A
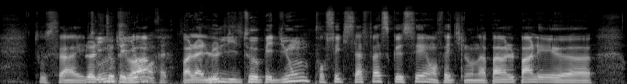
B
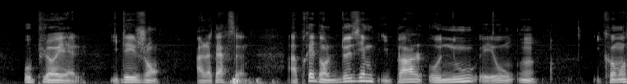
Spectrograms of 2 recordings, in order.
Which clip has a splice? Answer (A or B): B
